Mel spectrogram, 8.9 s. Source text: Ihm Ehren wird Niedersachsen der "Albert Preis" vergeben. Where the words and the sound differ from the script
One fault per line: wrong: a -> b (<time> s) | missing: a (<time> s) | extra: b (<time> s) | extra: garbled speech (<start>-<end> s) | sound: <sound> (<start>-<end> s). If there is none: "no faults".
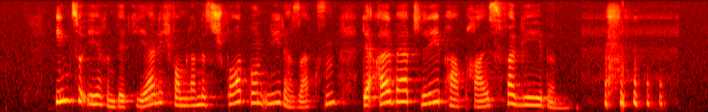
extra: zu (0.9 s)
extra: jährlich vom Landessportbund (1.7 s)
extra: Lepa (5.3 s)
sound: laugh (7.5-8.3 s)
